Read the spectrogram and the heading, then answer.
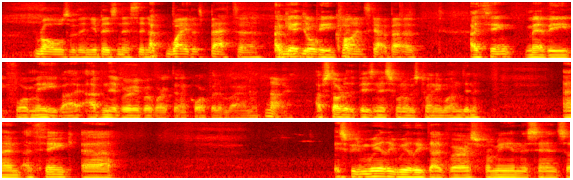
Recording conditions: sounds in the background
